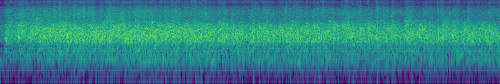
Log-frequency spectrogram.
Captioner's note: audience applauding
